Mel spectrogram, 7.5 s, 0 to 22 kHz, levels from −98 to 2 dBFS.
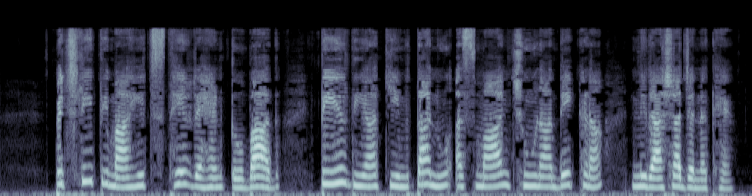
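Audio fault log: Throughout: HE-AAC compression. The treble of the speech sounds bright but synthetic, with s sounds turning gritty, metallic and lispy, and nothing at all above about 11.8 kHz. This is likely HE-AAC coding, which fits a very low bitrate in the region of 16 kbps: only the lower spectrum is coded properly, and the upper bands are copied up from below under a coarse envelope, so their harmonics no longer line up with the real ones, and the damage is heavy.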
